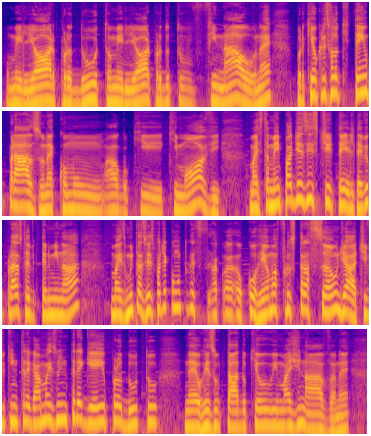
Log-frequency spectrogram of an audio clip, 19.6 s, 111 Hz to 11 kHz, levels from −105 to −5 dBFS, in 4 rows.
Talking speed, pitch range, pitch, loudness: 185 wpm, 140-195 Hz, 165 Hz, -21 LUFS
